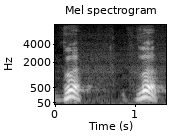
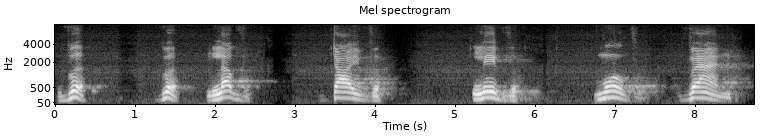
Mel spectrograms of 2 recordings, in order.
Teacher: you can experience a friction, a small vibration between the lips. V, V. When you produce the sound V, there should be a friction.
